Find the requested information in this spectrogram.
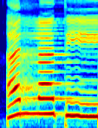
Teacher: Karena lamnya bertasydid, mengandung 2 lam ya, lam sukun dan lam fathah. Lam yang sukun tidak dibaca, masuk langsung ke lam kedua. · Ti hukumnya mad tabi'i dhahiri karena ada ya sukun sebelumnya kasrah. Cara bacanya panjang 2 harokat. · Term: alif lam syamsiyah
